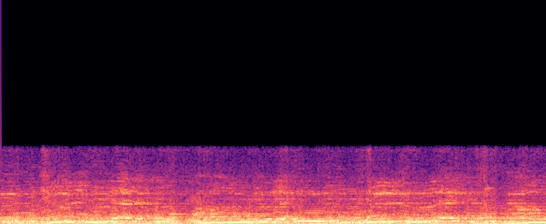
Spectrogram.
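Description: Live rock band playing loudly, with electric guitar over bass and drums.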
